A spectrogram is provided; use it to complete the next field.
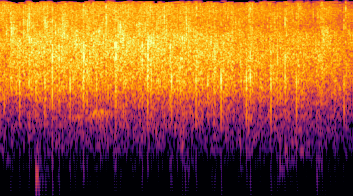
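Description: An audience at King's Church claps steadily for about five seconds to welcome the morning's speakers, a dense, even patter of many hands at a consistent moderate loudness with no voices over it.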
